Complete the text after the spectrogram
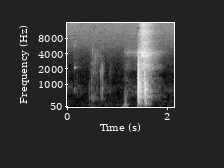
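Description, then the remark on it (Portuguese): Soft mouth noises, a few small wet clicks and then a short louder gulping slurp as someone sips water and swallows, with no talking. “Vou tomar um gole d'água.”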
